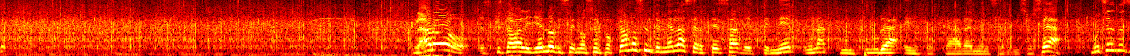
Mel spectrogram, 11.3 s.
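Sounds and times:
sustained crowd applause: 0:00.0 - 0:11.2
speech: 0:04.2 - 0:11.2.

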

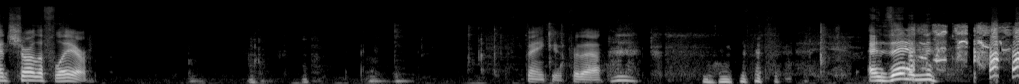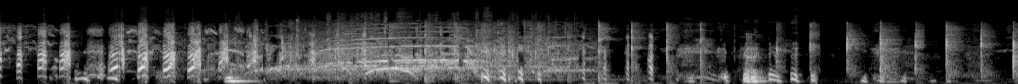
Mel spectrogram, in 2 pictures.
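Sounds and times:
speech: 0:00.0 - 0:01.0, 0:05.3 - 0:13.6, 0:17.6 - 0:19.6
laughter: 0:07.0 - 0:08.3, 0:09.0 - 0:19.6
crowd applause: 0:11.4 - 0:17.5.

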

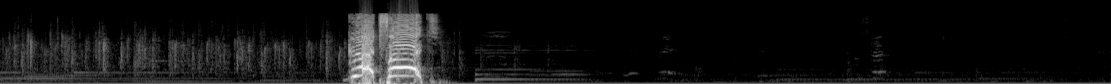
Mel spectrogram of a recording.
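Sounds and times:
audience clapping: 0:00.0 - 0:05.6
speech: 0:03.4 - 0:04.3.

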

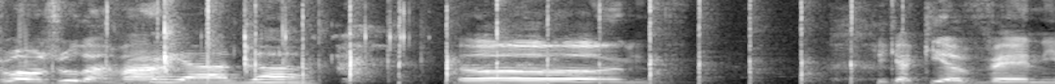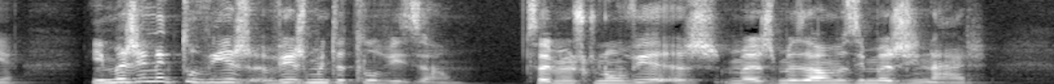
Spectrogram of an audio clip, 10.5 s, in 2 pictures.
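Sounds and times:
speech: 0:00.0 - 0:01.7, 0:02.3 - 0:03.4, 0:04.4 - 0:10.3
scattered hand claps: 0:00.0 - 0:04.6.

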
